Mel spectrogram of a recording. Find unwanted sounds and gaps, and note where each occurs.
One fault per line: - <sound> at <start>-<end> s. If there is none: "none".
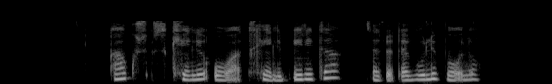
none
